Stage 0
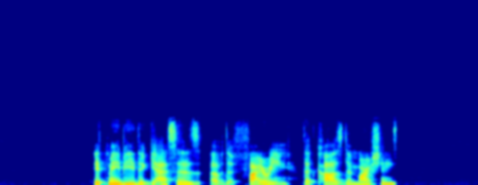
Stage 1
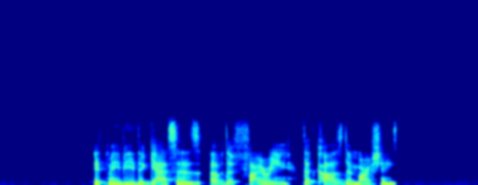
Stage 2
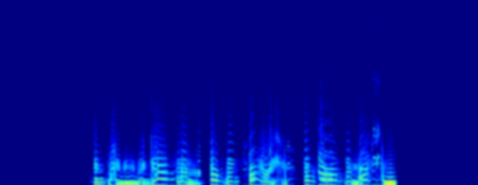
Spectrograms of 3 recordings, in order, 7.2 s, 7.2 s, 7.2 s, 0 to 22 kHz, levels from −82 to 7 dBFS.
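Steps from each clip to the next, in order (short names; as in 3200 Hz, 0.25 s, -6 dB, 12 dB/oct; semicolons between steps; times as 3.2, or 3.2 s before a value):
compressor 6:1, threshold -31 dBFS, peak gain reduction 17.5 dB; gain +2 dB
sine-wave speech; treble ducked by the level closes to 1100 Hz, closed at -27 dBFS; half-wave rectifier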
